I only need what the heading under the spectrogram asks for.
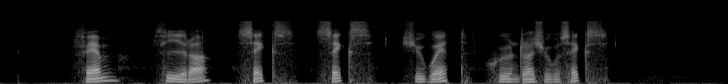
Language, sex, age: Swedish, male, 28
